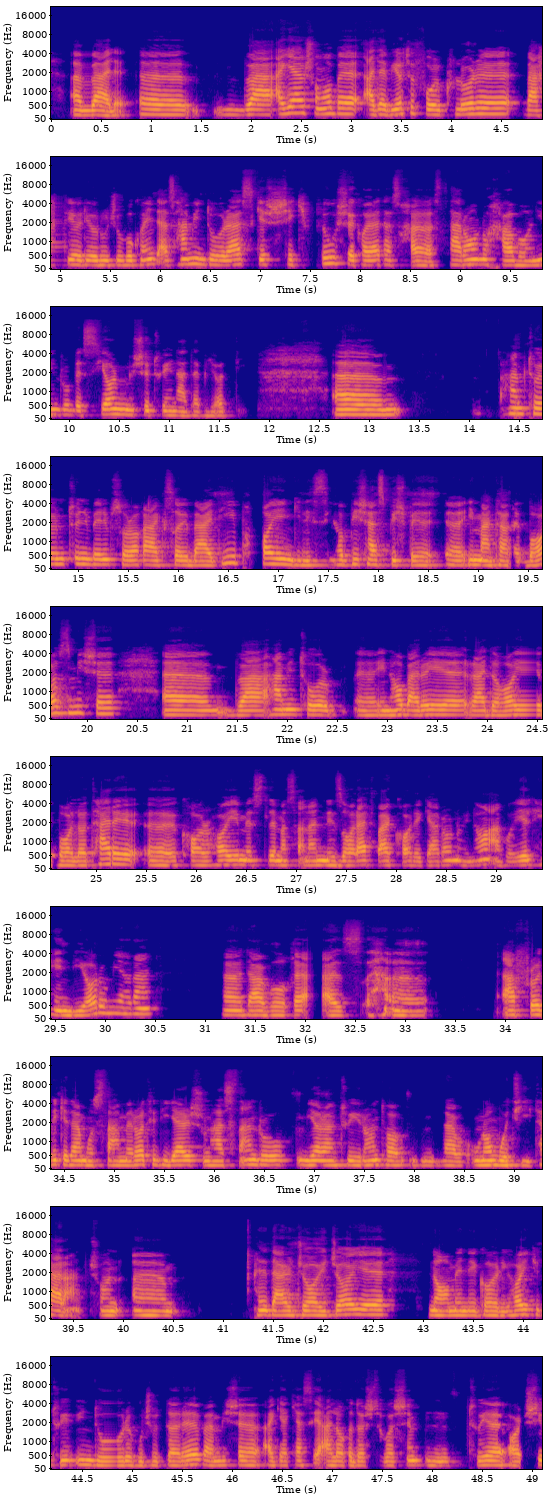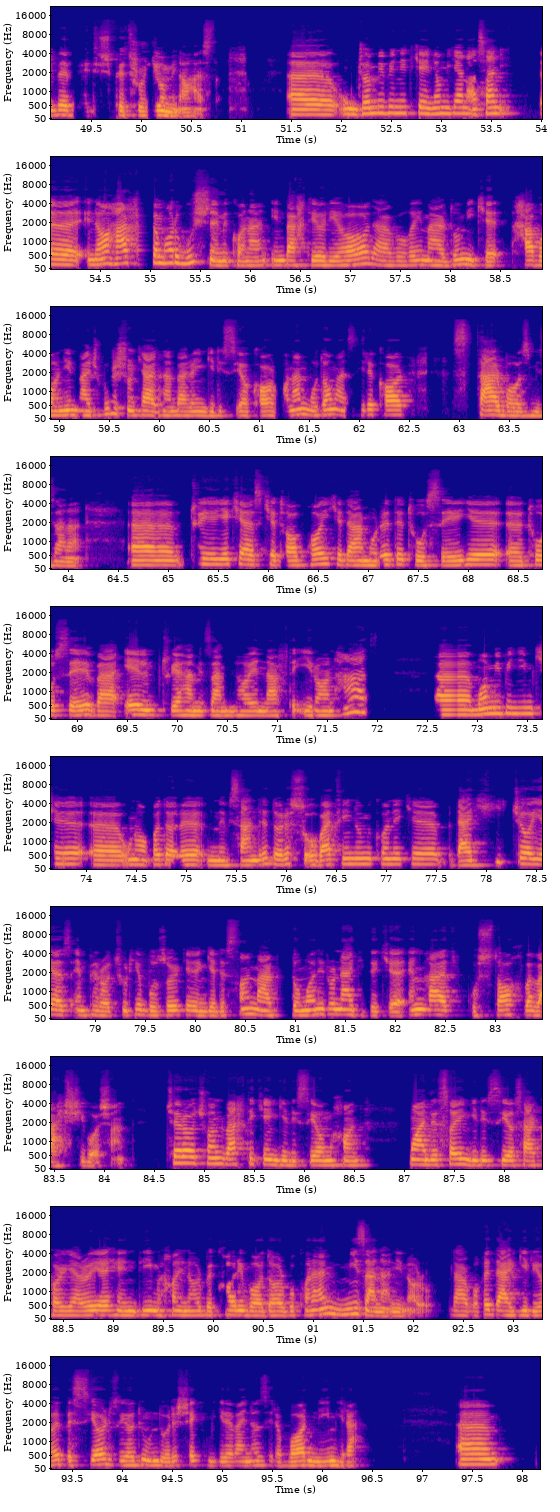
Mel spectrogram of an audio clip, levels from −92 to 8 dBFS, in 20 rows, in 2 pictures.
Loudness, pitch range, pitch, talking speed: -18 LUFS, 150-175 Hz, 160 Hz, 140 wpm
